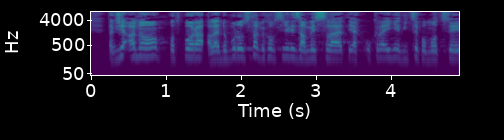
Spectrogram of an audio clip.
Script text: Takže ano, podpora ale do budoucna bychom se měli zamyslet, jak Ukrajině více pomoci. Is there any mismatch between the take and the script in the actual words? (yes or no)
no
